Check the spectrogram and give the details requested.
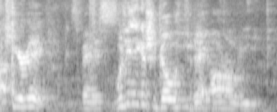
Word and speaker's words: Keurig: Is that how you say it, Keurig? Yes, the Keurig.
